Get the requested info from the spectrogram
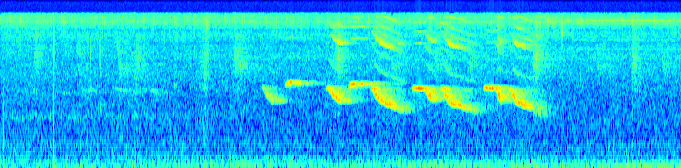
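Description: Northern cardinal song: a quick run of six loud, clear whistles, each slurring sharply downward, over a low steady rumble of background noise.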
